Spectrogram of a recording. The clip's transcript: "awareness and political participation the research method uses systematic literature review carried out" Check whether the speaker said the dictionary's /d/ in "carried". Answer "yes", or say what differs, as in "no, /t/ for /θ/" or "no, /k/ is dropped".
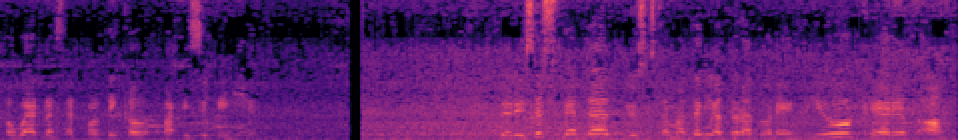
no, /d/ is dropped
